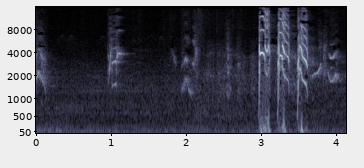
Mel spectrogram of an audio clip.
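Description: A parrot gives a few thin squeaks, then three loud, harsh squawks in quick succession near the end.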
